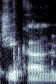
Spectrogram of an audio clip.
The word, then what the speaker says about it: Qigong: It's actually pronounced Qigong.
